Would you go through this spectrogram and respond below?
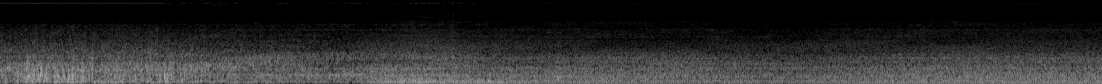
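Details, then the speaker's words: New heat pump air conditioner, outdoor compressor unit switched on: steady quiet low hum under even fan whoosh, no knocks, rattles or squeals. Normal running. "i don't know if he can hear it running but it's pretty quiet but it is on right now"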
